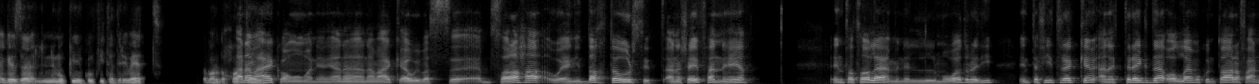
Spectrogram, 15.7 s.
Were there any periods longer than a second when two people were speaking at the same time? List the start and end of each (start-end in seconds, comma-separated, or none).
none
